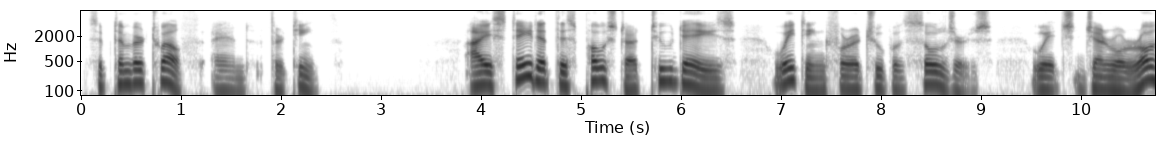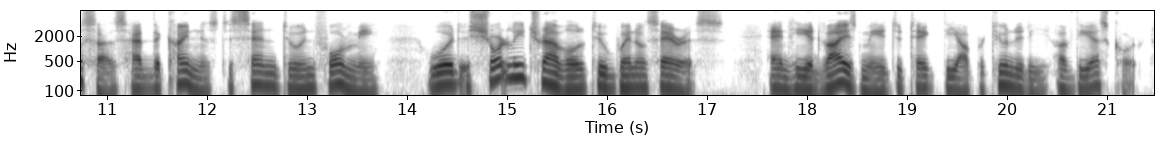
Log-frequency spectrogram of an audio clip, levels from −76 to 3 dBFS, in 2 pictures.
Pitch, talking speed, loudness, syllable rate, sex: 120 Hz, 125 wpm, -19 LUFS, 3.7 syllables/s, male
